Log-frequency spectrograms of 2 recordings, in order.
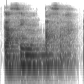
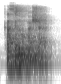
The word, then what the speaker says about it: Kasımpaşa: Moving on to the next pronunciation is another club from Istanbul, Kasımpaşa. – Another team, another behind them, there is a big company. – Did I say it right firstly? – Kasımpaşa.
